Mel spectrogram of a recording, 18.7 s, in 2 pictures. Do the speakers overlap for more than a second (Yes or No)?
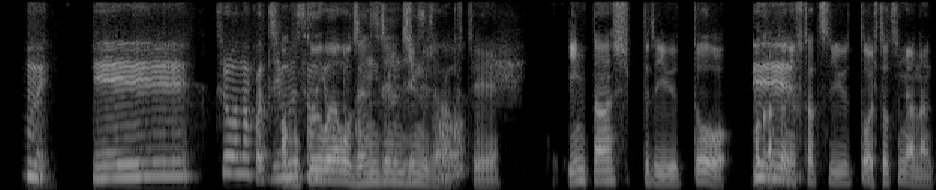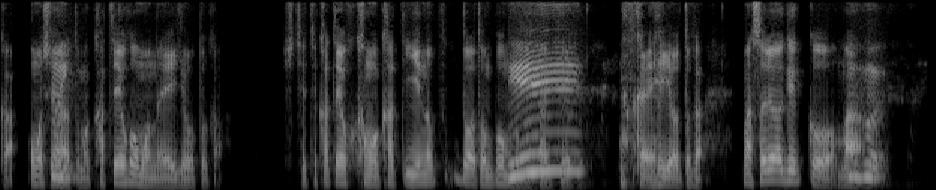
Yes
